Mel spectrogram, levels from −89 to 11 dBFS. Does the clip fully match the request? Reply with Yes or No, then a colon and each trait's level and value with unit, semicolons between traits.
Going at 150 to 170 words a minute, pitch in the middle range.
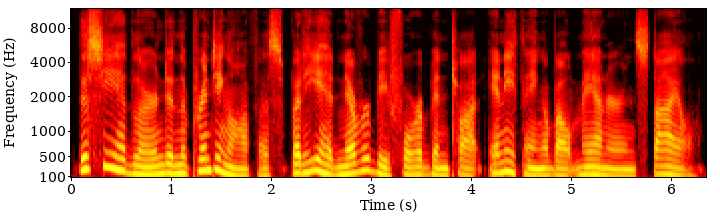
No: average, 200 wpm; medium, 165 Hz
